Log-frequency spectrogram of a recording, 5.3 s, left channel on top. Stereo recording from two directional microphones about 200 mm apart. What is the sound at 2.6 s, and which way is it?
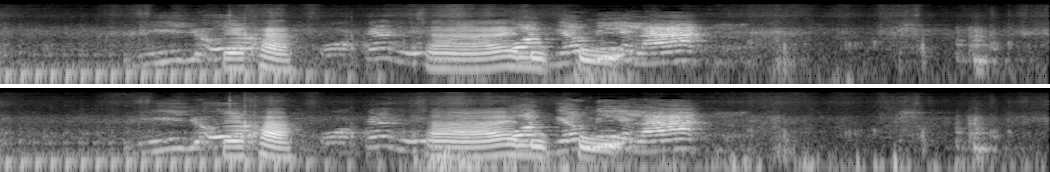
Speech, 40° right (ahead or behind).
